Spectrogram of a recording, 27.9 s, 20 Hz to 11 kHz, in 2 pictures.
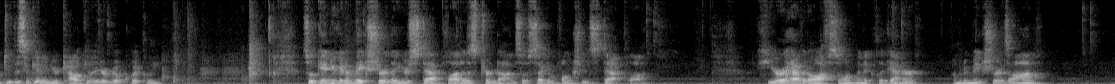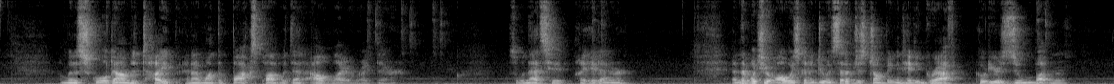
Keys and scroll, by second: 7.9-8.7 typing.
